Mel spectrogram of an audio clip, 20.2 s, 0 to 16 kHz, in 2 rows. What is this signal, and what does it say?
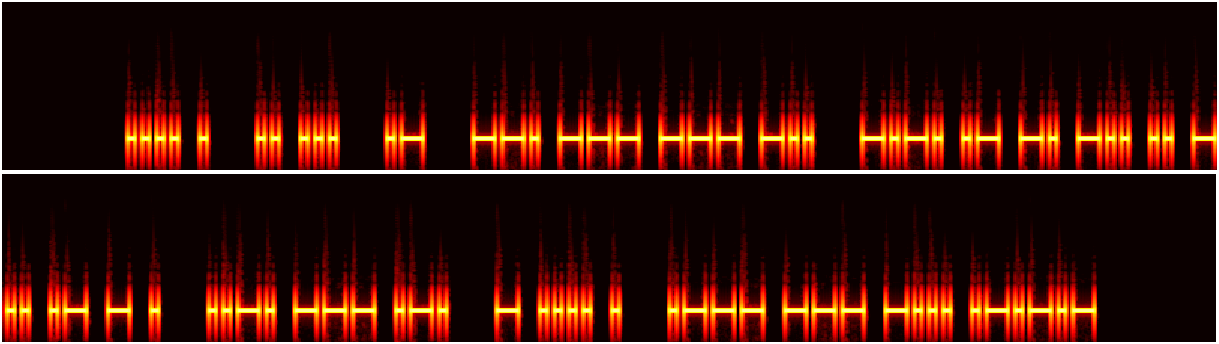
Morse code, heard as a keyed tone, about 21 wpm, 700 Hz. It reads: HE IS A GOOD CANDIDATE FOR THE JOB.
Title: Sentences from Top 1600 Words 20wpm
